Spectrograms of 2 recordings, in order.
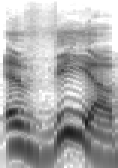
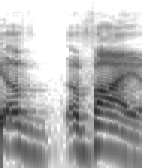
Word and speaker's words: Evija: Since this car is an all-electric hypercar, I always thought it was like Evija, but apparently Evija.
